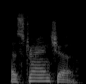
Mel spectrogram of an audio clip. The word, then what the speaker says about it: Estrontia: It seems to be Estrontia, is that right? Tell me, Google. Nope. Nope. Thanks for choosing my... The pronunciation of this word sounds like Estrantia.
